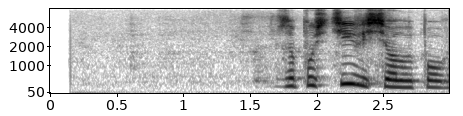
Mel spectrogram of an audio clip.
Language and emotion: Russian, neutral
